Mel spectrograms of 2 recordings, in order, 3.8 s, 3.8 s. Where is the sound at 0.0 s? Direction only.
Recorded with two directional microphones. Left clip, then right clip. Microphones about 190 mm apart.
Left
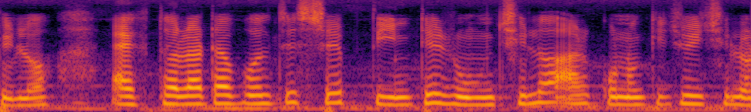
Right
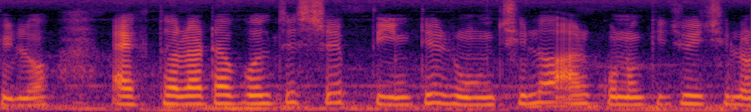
30° left (ahead or behind).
